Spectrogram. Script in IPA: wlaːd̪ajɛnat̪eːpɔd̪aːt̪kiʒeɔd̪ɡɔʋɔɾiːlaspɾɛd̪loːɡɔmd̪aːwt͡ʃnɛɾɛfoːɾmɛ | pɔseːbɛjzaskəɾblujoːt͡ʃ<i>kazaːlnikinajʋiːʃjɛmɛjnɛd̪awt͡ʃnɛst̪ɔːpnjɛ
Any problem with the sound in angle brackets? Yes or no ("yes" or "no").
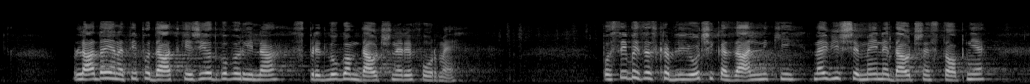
no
